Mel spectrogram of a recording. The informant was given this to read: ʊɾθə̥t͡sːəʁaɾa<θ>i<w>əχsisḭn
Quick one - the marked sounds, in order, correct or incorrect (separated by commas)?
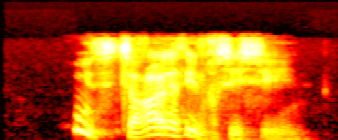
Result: correct, incorrect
